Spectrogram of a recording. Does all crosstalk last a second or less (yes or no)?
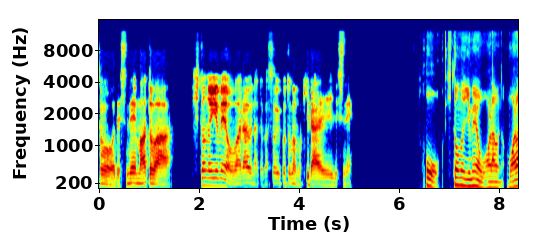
yes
